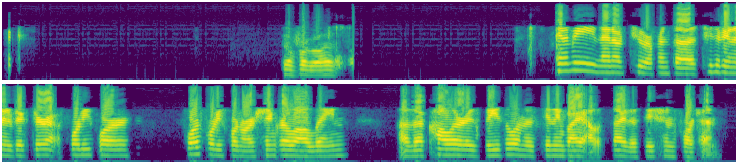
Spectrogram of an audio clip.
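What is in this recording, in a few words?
Sheriff East County, scanner audio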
